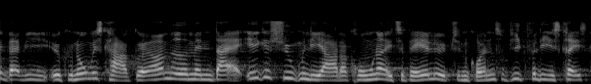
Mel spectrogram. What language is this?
Danish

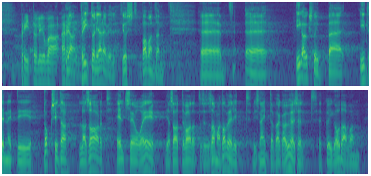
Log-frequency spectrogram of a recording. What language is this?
Estonian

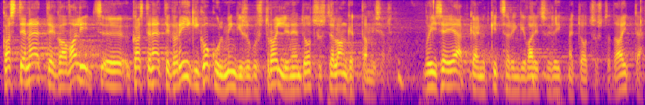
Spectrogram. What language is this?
Estonian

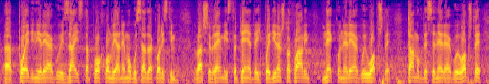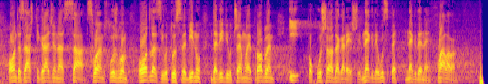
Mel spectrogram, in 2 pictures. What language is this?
Serbian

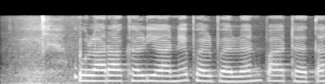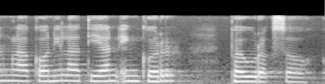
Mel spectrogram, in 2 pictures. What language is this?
Javanese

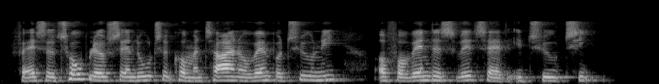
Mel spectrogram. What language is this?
Danish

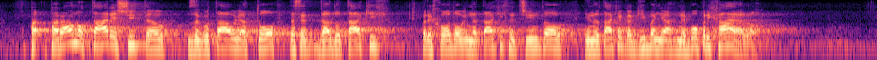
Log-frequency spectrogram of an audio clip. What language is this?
Slovenian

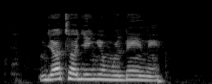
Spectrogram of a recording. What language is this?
Swahili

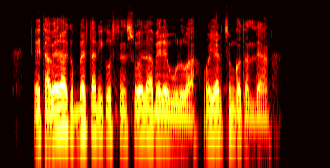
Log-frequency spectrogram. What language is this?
Basque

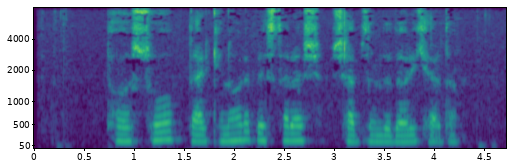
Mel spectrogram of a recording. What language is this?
Persian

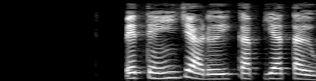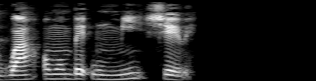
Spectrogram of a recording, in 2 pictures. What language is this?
Guarani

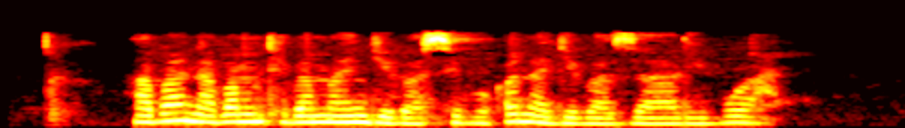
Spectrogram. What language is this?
Ganda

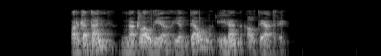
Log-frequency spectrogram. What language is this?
Catalan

